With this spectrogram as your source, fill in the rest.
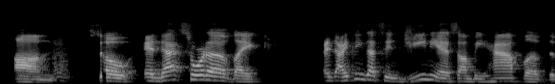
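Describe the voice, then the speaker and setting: A man with an American accent, fairly high-pitched and animated in tone, with very wide pitch swings. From Southern California, Orange County. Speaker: newspaper columnist and moderator. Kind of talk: moderated author conversation. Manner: fast.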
